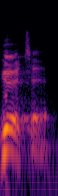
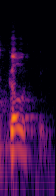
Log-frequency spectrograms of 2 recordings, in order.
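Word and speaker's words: Goethe: say everyone knows that Gerta is the greatest German poet and everyone honors his name the street name for him in Chicago which they pronounce gothi but yeah true we've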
